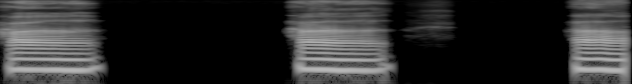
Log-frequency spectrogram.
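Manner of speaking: each হা pushed from mid-throat, separately; throat-pressed হা. Shown as a demonstration. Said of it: "pressure দিয়ে উচ্চারণ করতে হবে". (কণ্ঠনালীতে চাপ দিয়ে হা)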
